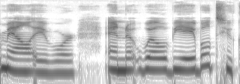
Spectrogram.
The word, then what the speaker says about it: Eivor: Okay, so it's pronounced Eivor. – Eivor.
